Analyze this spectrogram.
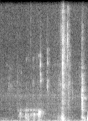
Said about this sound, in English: A little sip of my Oktoberfest beer here.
